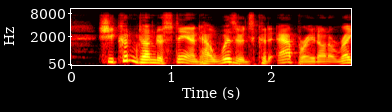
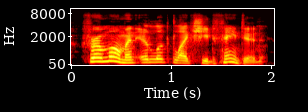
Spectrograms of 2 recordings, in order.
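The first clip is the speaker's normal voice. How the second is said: usual speaking voice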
